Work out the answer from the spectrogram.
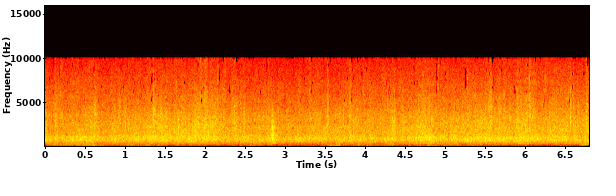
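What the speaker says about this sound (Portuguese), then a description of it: "Chuva de granizo aqui no Sertãozinho." A hailstorm in Sertãozinho, Brazil, with hail pouring down as a steady, dense hiss and patter, loud and continuous throughout, with no voices.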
